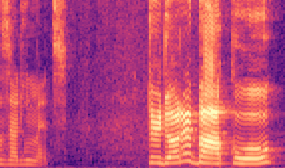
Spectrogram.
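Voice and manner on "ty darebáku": furious shout at full volume, slow and hard; angry shout. A narrator's reading. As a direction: roar it at the thief. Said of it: "vykřikl zároveň zlý, drsný a neurvalý hlas". (zuřivý výkřik, velmi hlasitě)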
